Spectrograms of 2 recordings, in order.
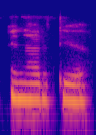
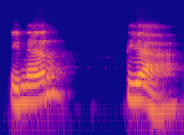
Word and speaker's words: inertia: Inertia. Inertia. Bacanya T-nya ini S ya.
